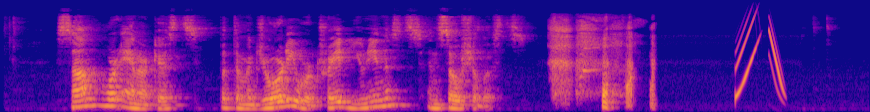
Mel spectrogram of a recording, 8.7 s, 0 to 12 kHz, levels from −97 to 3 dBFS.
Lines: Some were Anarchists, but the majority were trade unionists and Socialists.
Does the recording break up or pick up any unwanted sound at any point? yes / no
yes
